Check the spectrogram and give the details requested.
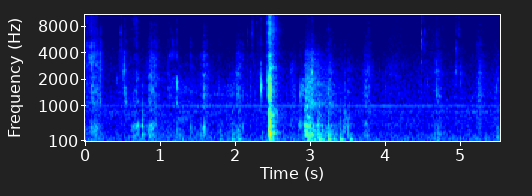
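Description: Crisp fried tostada shell being bitten and chewed close to the mic: a run of small crunches and mouth clicks, with one loud sharp crack about two and a half seconds in.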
